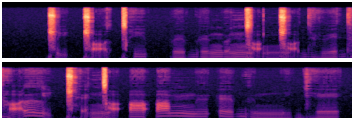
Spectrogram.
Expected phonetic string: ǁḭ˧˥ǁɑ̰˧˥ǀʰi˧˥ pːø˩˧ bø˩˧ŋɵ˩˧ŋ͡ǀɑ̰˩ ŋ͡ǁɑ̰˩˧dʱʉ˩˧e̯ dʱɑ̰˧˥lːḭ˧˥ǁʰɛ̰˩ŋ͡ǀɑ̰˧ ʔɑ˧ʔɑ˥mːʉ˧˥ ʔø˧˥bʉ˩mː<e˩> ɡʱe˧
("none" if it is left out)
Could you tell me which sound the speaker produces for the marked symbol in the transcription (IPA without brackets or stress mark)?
i˩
